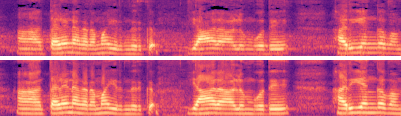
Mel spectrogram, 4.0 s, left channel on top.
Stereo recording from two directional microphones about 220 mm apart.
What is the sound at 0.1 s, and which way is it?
A woman's voice, 35° right (ahead or behind).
